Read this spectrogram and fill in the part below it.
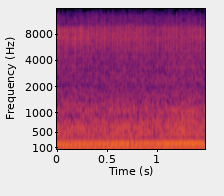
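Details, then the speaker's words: Repaired burnt DC air cooler BLINO motor, rotor refitted, run on a 12 V supply at full speed: loud, steady, even hum with no rattles or uneven beats; runs cleanly after repair. "ये इधर से speed भी control कर रहे हैं। लोग देखें इसकी फुल स्पीड है। इसकी आवाज चेक करें।"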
